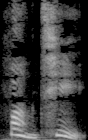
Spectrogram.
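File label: "fang4qi4", Mandarin Chinese; 放弃; 放棄する、あきらめる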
